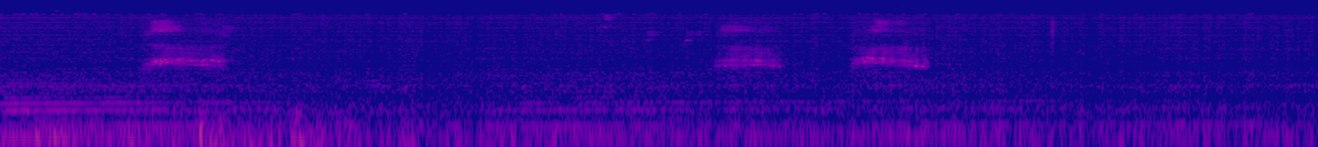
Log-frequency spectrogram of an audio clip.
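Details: A titmouse at a bird feeder gives three short, harsh, nasal calls, one early and a close pair later, over a steady low rumble of background noise.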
